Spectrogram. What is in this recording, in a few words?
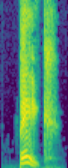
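"bake", American English; gcompris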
